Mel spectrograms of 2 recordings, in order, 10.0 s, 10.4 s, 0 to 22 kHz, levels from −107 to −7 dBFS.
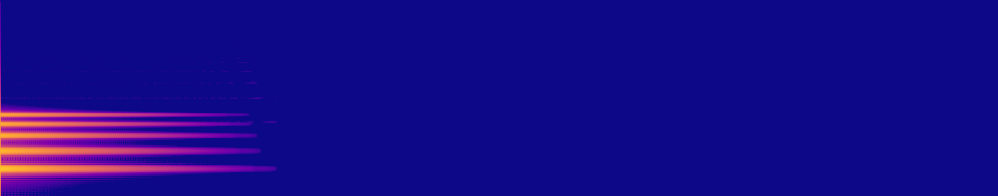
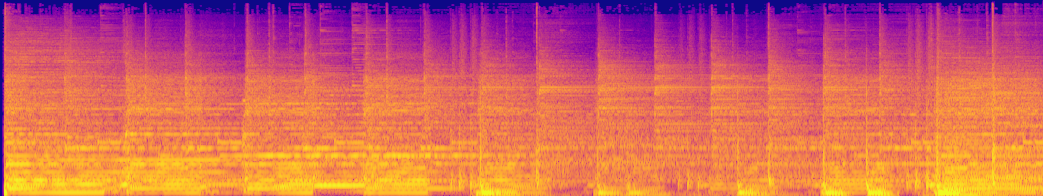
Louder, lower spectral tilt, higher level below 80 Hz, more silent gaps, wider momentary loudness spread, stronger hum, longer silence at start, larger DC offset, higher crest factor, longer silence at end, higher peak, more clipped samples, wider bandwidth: second, -27 LUFS vs -14 LUFS; second, 3 dB/octave vs -6 dB/octave; second, under -90 dBFS vs -22 dBFS; neither; first, 24 LU vs 10 LU; neither; about the same, 0 s vs 0.05 s; neither; first, 28 dB vs 12 dB; first, 8.75 s vs 0 s; second, -8 dBFS vs 0 dBFS; neither; second, 2.1 kHz vs 18.5 kHz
